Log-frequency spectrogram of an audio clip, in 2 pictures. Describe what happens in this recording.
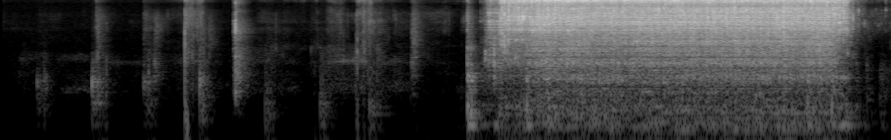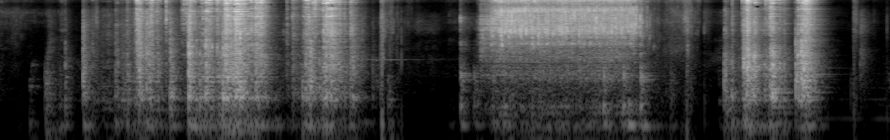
I walked to the sink, turned on the light and water and sorted the cutlery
